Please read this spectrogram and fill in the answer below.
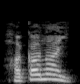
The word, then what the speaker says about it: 儚い: 松田聖子さんが主演した映画、野菊の墓の主題歌は、人の夢とペンで書けば、儚いって読むのですね。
